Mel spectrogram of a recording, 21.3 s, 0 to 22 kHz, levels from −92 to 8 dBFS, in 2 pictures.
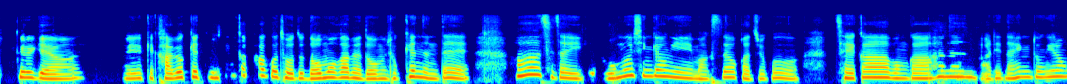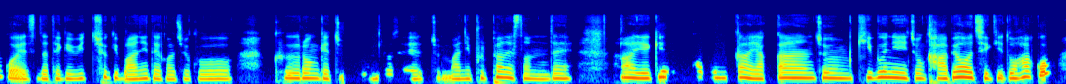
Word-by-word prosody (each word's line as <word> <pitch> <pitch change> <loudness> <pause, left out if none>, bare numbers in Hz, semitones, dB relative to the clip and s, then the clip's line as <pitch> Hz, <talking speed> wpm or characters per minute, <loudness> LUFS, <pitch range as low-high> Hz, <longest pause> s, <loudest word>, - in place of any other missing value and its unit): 그러게요. 205 -4 +2 0.4
네. 195 -1 -3
이렇게 205 0 -3
가볍게 230 +5 +3
좀 220 0 -3
생각하고 305 -4 -2
저도 205 -2 +1
넘어가면 215 +2 +3
너무 185 0 +1
좋겠는데 205 -2 0 0.5
아 340 +4 +5
진짜 230 -4 -3
이게 195 -3 -1 0.2
너무 235 +11 +3
신경이 280 -8 +1
막 180 -2 -3
쓰여 240 -1 -1
가지고 190 0 -3 0.4
제가 240 +3 +3
뭔가 205 0 +1
하는 255 -1 +1
말이나 200 +1 -4
행동 245 +2 -1
이런 270 0 0
거에 180 - -1
진짜 180 +1 -6
되게 185 0 -4
위축이 215 +4 -5
많이 180 +3 -1
돼 185 -2 -3
가지고 180 +1 -5 0.4
그런 210 -2 0
게 190 -2 -1
좀 - - -14 0.4
요새 180 -1 -9
좀 - - -10
많이 180 0 -2
불편했었는데 195 -3 -1 0.5
아 225 -3 +4
얘기하다 210 +4 +2 0.4
보니까 215 -1 0
약간 215 +3 +2
좀 210 -1 +1
기분이 230 -1 +3
좀 200 0 -2
가벼워지기도 205 -1 +3
하고 255 - +3
210 Hz, 310 characters per minute, -21 LUFS, 190-240 Hz, 0.5 s, 아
